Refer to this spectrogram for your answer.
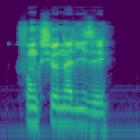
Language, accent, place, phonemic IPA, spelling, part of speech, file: French, France, Lyon, /fɔ̃k.sjɔ.na.li.ze/, fonctionnaliser, verb, LL-Q150 (fra)-fonctionnaliser.wav
- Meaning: to functionalize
